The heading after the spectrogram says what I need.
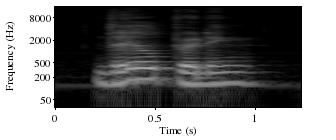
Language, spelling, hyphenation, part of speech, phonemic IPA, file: Dutch, drilpudding, dril‧pud‧ding, noun, /ˈdrɪlˌpʏ.dɪŋ/, Nl-drilpudding.ogg
- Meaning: a jelly pudding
